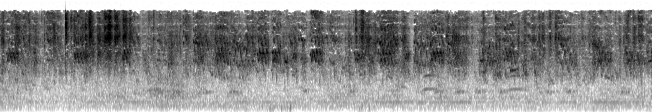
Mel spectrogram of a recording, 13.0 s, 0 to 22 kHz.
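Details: A pet budgerigar chatters in busy bursts of scratchy, high-pitched chirps and squawks, with a faint steady hum behind, recorded 26 December 2022.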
